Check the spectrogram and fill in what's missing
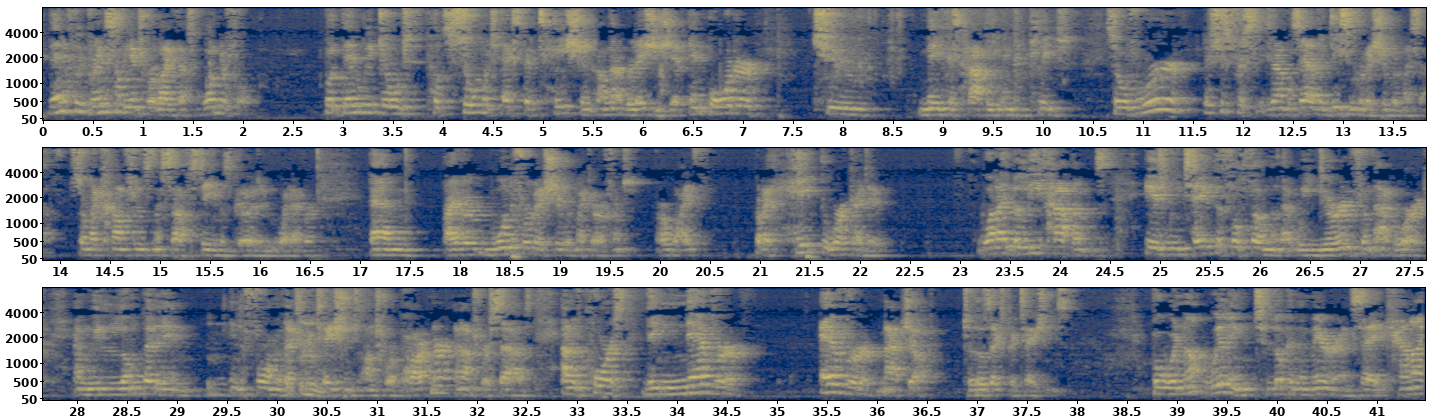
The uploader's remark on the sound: Apologies for the poor audio quality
